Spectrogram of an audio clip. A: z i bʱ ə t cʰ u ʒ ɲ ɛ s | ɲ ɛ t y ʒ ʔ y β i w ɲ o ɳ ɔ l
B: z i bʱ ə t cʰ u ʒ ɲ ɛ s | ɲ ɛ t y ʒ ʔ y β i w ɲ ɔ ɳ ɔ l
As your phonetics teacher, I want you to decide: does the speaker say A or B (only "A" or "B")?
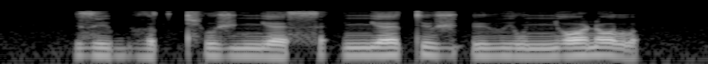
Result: B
